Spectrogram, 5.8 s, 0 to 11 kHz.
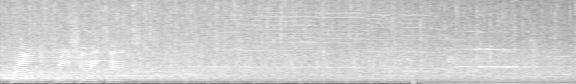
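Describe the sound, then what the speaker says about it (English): Arena crowd at the 2014 men's gymnastics World Championships all-around applauds steadily after a high bar routine, a dense sustained wash of clapping with a commentator's voice over the start. "You can hear how much the crowd appreciate it."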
